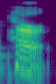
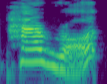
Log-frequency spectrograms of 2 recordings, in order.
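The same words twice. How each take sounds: First: The sounds are relaxed and reduced. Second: Every sound is said fully and carefully. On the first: "we just say parrot" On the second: "We don't say parrot"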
